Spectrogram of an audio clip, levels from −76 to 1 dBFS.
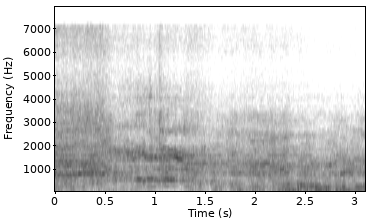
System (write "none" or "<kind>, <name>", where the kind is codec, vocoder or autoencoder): codec, SNAC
